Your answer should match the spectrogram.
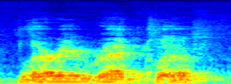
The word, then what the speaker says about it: Larry Radcliffe: the Chase County Community Center at Imperial with Larry Radcliffe. Did I pronounce that, Larry?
